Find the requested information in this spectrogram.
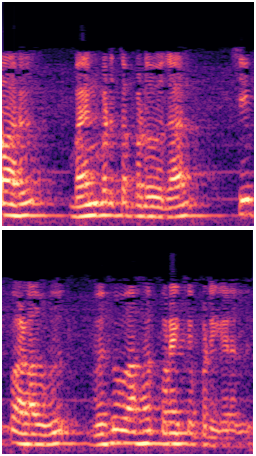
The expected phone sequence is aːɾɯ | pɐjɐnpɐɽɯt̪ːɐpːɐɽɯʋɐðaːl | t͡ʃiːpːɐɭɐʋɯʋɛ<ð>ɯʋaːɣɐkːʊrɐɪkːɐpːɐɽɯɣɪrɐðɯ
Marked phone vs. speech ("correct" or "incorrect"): incorrect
